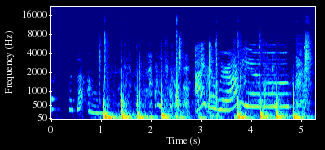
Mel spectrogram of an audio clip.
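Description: A dog's paws thump on the floor.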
